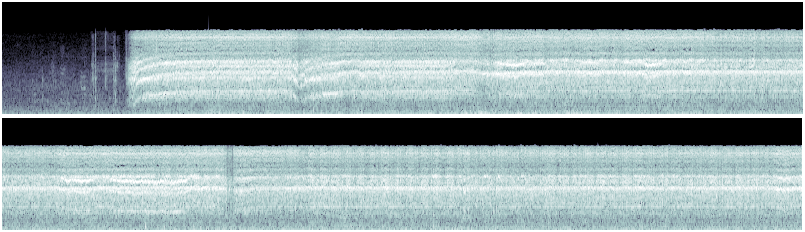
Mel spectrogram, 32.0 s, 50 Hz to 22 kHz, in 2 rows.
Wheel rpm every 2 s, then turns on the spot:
0, 110, 200, 190, 220, 220, 220, 230, 230, 220, 220, 230, 230, 230, 230, 230.
none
